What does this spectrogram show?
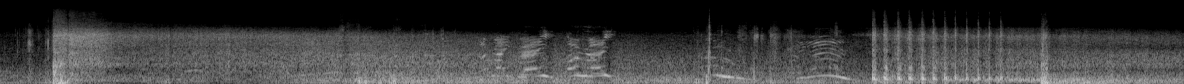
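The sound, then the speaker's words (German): A sharp gunshot rings out, then a rapid burst of automatic gunfire cracks in quick succession during combat in Afghanistan, recorded in an amateur video, with men's voices shouting over a noisy outdoor background. “suche auf YouTube und Live League nach Videos zu Raketenangriffen und Kampfhandlungen in Afghanistan”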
